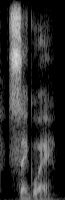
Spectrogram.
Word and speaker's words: segue: Looks like it should be seg, maybe, or C-G, but it's an Italian loanword, actually, and it keeps its 2-syllable sound. Hair-ar.we. Care-ter.we. Segue. Like the personal scooter thing. Spelled differently, of course. Exactly like that. Same sound.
